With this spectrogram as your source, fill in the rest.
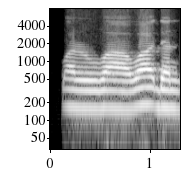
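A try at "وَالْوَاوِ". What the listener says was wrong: Wal wawi, orang bil fa'i wal Nah itu wawi membaca wawa.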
